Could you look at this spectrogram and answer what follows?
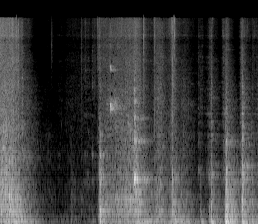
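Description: Steel electric-motor frame scraping and knocking against a workbench as it is rocked and turned by hand to work the stuck stator loose. There is a brief metallic ring about two seconds in and a quick run of knocks near the end.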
